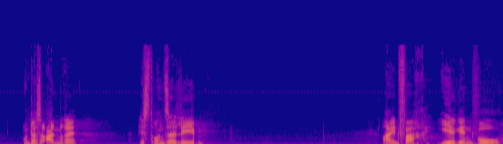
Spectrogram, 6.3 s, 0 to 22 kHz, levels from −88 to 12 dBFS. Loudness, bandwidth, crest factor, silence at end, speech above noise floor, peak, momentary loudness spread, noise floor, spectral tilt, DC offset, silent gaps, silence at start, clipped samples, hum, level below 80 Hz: -33 LUFS; 15 kHz; 20 dB; 0 s; 35 dB; -14 dBFS; 11 LU; -67 dBFS; -4.5 dB/octave; under 0.1%; none; 0.3 s; under 0.1%; none; -68 dBFS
